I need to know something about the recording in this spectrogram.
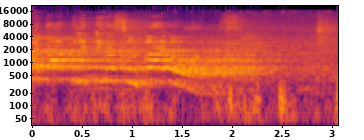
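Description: A young woman sings into a microphone over loud speakers in a large hall.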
